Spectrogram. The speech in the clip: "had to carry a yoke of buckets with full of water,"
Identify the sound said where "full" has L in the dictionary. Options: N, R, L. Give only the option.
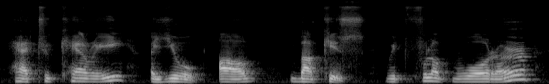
L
